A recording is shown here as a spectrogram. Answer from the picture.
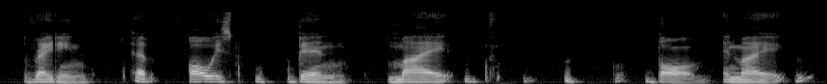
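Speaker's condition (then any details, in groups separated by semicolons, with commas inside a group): Stutter; long hidden; still stutters, no cure; blocking, no stuttering when singing; prolonged sounds, blocks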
